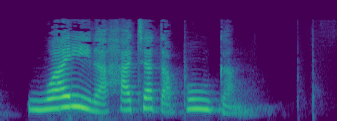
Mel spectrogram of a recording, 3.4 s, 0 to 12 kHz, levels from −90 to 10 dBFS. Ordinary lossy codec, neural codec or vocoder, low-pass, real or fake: MP3, 32 kbps; codec, 16 kHz, 0.5 kbps, X-Codec, HuBERT features, trained on LibriSpeech; 7.2 kHz; fake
